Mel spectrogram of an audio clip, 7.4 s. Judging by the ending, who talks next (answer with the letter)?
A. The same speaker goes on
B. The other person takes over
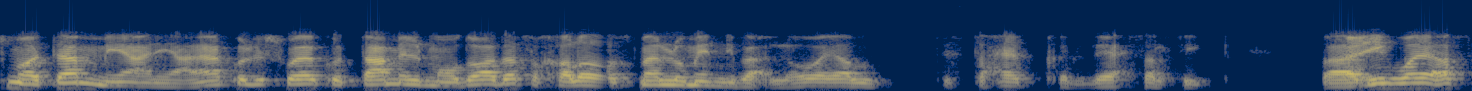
A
